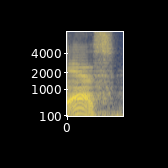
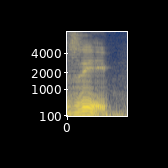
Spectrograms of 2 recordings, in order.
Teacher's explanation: to the z unvoiced s sound frickative tongue to gum Ridge the S is like the Z except it's unvoiced so it's a same tongue placement as the Z the Z the S is like a gentle Escape of steam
